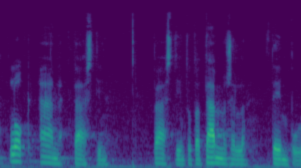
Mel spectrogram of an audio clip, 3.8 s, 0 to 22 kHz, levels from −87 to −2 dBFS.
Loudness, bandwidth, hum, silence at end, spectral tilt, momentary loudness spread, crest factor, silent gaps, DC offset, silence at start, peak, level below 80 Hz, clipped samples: -40 LUFS; 16 kHz; none; 0 s; -5 dB/octave; 14 LU; 22 dB; none; under 0.1%; 0 s; -18 dBFS; -62 dBFS; under 0.1%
